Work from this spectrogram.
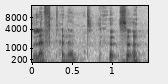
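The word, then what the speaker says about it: lieutenant: their eyes MK indeed you are supposed to pronounce it as leftenant being a stickler for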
